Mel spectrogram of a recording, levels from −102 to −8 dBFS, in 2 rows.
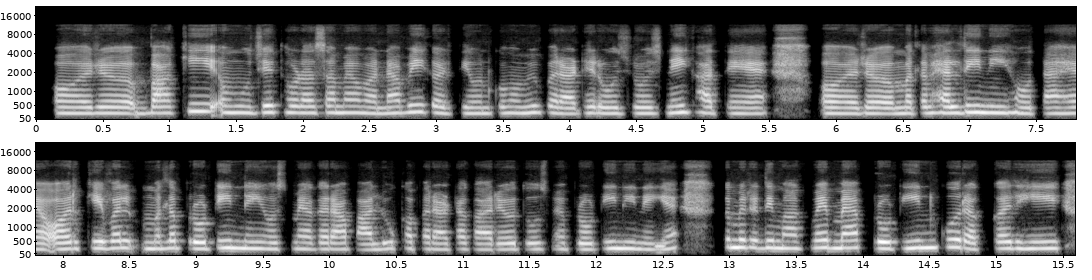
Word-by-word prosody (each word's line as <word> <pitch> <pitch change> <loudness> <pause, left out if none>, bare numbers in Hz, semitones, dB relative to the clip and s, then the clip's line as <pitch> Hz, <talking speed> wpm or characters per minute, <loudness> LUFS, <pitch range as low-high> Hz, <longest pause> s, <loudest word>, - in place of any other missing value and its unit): और 210 -1 0 0.4
बाकी 220 +5 0 0.2
मुझे 230 +1 +1
थोड़ा 230 -1 0
सा 235 +1 -3
मैं 230 0 0
मना 210 0 -1
भी 250 +3 +1
करती 215 -3 -5
हूँ 205 0 -3
उनको 210 +1 -6
मम्मी 220 +1 -2
पराठे 210 0 0
रोज़-रोज़ 205 0 -3
नहीं 240 +2 +2
खाते 220 -3 -4
हैं 200 0 +1 0.5
और 205 -1 +1 0.3
मतलब 215 +1 -2
हेल्दी 225 +2 +4
नहीं 230 -1 +2
होता 205 -2 -3
है 205 +1 0
और 220 +2 +3
केवल 250 +1 +2
मतलब 230 +2 0
प्रोटीन 240 +3 +3
नहीं 235 -1 +2
उसमें 220 +1 -5
अगर 220 0 -2
आप 215 0 0
आलू 215 +3 -2
का 235 - -4
पराठा 215 0 -3
खा 205 -1 -2
रहे 205 +1 -2
हो 210 - +1
तो 210 0 -7
उसमें 215 0 -9
प्रोटीन 215 +3 0
ही 235 -1 +2
नहीं 210 -1 -2
है। 240 - -2 0.4
तो 280 - -1
मेरे 270 -1 +3
दिमाग 240 -2 +1
में 265 +1 +4
मैं 260 - +4
प्रोटीन 245 +3 +4
को 285 0 +2
रख 215 - -2
कर 235 0 +1
ही 235 +1 +2
220 Hz, 205 wpm, -19 LUFS, 210-235 Hz, 0.5 s, हेल्दी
